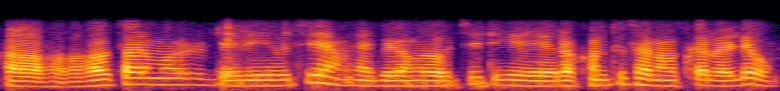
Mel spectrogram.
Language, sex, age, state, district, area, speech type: Odia, male, 18-30, Odisha, Jagatsinghpur, urban, conversation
